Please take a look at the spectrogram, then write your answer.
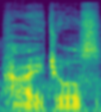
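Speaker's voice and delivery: drowsy, tired, sleepy, just-woken delivery. Answering the radio from bed, a character greets the caller: tired voice. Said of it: "you sound tired".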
